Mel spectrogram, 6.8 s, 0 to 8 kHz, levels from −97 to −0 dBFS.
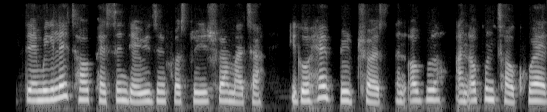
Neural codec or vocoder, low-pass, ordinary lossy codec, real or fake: none; 7.2 kHz; MP3, 64 kbps; real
